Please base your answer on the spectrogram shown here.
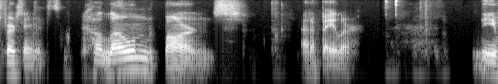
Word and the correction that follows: Kalen: ran the Kalen Barnes. – They ran the unofficial 4-2-1.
